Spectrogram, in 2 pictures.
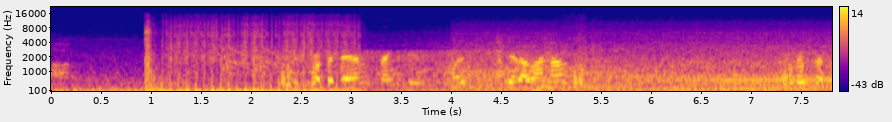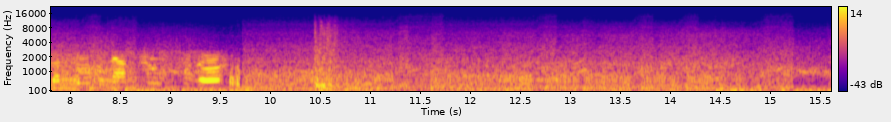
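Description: A car engine revs and drives on.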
